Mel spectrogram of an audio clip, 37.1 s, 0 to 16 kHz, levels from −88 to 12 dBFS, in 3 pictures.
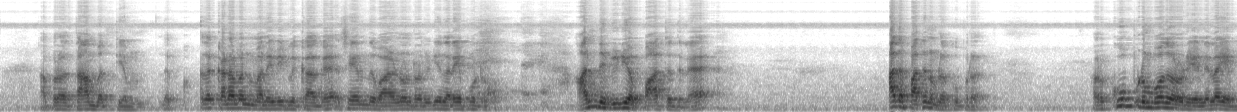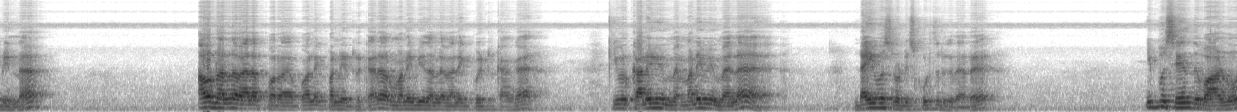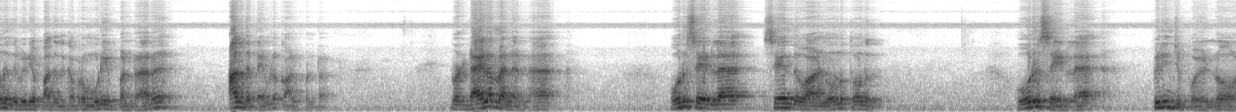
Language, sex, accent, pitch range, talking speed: Tamil, male, native, 110-135 Hz, 105 wpm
